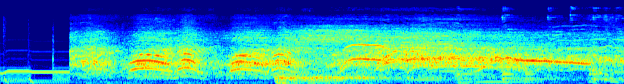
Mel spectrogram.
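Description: Soft keyboard music, then a sudden cut about a second in to a live concert recording: a crowd of fans screaming and cheering over loud music, with high rising-and-falling shrieks.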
